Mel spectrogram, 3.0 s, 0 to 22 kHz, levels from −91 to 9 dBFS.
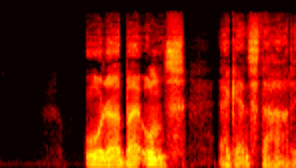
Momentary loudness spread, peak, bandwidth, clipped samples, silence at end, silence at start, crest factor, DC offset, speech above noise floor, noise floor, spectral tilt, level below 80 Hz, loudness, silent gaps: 14 LU; -2 dBFS; 16 kHz; under 0.1%; 0 s; 0.85 s; 20 dB; under 0.1%; 56 dB; -76 dBFS; -4 dB/octave; -46 dBFS; -20 LUFS; none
